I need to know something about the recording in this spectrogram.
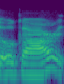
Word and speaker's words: hogar: Right, so vocabulary for the first paragraph, el hogar, H is silent, right?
